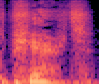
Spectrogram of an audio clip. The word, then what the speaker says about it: Peart: I could just picture the publicist for Rush going, okay, now you understand that Mr. Peart's last name is Peart. It is not Pert.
